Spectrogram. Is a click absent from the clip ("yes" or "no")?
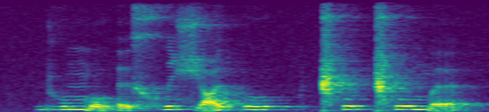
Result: no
